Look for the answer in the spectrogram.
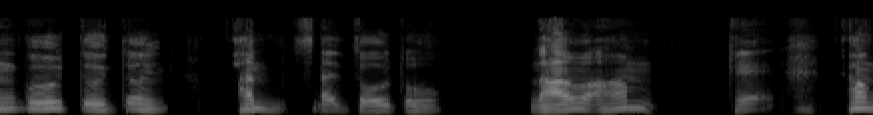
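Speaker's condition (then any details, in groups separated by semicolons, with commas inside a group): Brain lesion disability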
